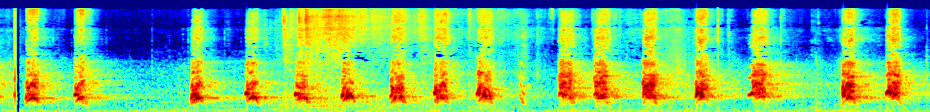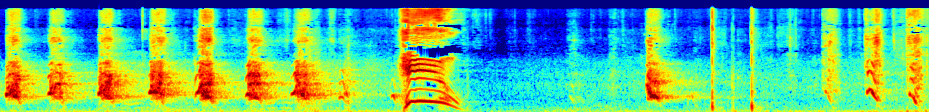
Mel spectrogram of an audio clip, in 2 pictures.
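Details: Belgian Malinois working, giving a long run of rapid, sharp barks, about two per second, broken near the middle by a brief high wavering squeal, then a pause and a few final barks.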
